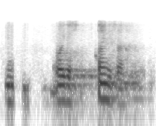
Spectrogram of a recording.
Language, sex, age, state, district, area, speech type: Tamil, male, 18-30, Tamil Nadu, Sivaganga, rural, conversation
